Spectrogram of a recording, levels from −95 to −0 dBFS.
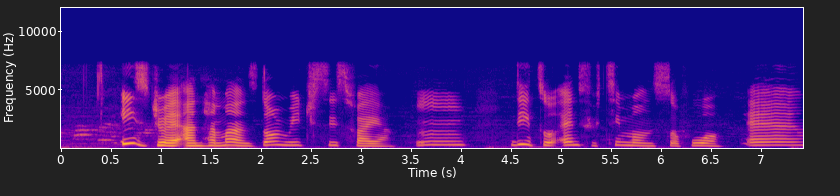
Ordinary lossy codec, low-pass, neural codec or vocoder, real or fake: none; 7.2 kHz; none; real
